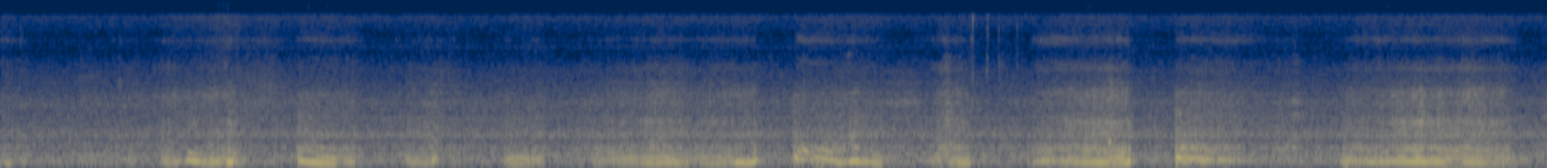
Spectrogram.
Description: Jackson, my English Mastiff, having a dream and snoring loudly.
